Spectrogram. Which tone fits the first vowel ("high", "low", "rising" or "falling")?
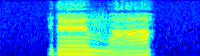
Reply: high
